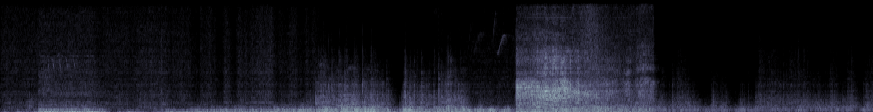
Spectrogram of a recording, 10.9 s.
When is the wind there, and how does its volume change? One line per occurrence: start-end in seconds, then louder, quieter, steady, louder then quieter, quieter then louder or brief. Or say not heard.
0.0-10.8 louder then quieter.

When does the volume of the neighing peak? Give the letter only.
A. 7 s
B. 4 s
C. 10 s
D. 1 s
A.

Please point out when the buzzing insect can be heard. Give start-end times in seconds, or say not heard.
not heard.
